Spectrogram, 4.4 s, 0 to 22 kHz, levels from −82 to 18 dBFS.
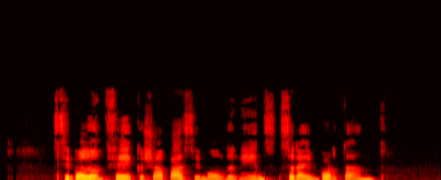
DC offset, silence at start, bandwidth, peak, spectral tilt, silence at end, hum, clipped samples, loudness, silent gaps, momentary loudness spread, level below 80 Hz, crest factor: under 0.1%; 0.55 s; 11.5 kHz; -8 dBFS; -5.5 dB/octave; 0.65 s; none; under 0.1%; -26 LUFS; none; 12 LU; -78 dBFS; 18 dB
